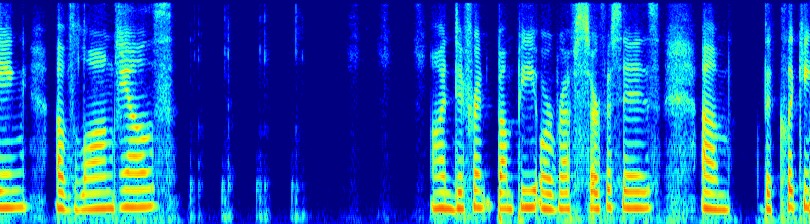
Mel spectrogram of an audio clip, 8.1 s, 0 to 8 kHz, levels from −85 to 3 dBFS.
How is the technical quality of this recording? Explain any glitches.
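The recording has two glitches close together near the start, both from the receiving end of a call that was band-limited at 8 kHz, so nothing above that survives.

At 1.2 s there's a skip ahead. Roughly 0.4 s of speech never reached playback, either lost in transit or thrown out when the jitter buffer overflowed with newer audio already queued behind it. Nothing fills the hole, so the sound on either side of the cut is butted together and the speech lurches forward with about 0.4 s missing.

Right after that, from 1.30 to 2.42 s, you get a jitter buffer speed-up. The buffer was holding more audio than it wants, so the receiver trimmed off tiny slices, each a pitch period or a few long, over and over until it had shed about a tenth of a second. That makes the speech run around 109% speed without changing pitch, so that stretch sounds a bit rushed before it settles back to normal pace.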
